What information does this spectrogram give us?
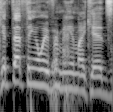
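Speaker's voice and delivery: frantic, terrified, panicked, high-pitched screaming. A woman in the middle of the street screaming at the player, screaming in panic. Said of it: "she is screaming at you now".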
